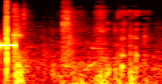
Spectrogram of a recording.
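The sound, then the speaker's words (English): A short, loud, steady censor bleep sounds at the very start, then gives way to quieter, murmured speech from people talking. “We're gonna have a lot more bleeps than last episode, aren't we?”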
